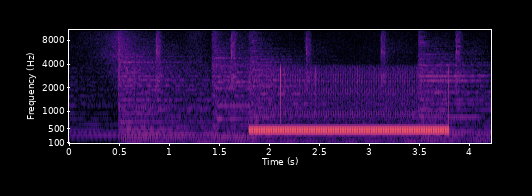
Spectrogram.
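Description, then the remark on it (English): A telephone ringback tone sounds once, a loud, steady electronic beep held for about two seconds over a low background hum, with no one speaking. “You don't answer your phone number. Oh, he better answer.”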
